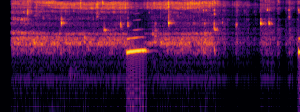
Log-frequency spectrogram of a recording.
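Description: Morning swamp ambience: a steady, dense chorus of chirring and trickling, watery sounds, broken by two brief rising whistle-like calls. No one speaks.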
